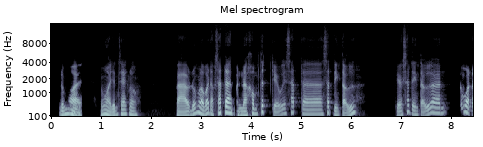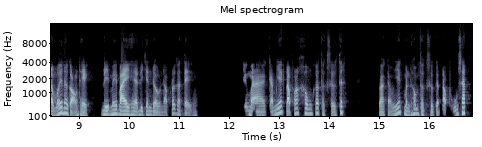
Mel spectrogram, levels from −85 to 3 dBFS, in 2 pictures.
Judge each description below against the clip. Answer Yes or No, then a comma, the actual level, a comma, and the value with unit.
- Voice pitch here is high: No, low, 125 Hz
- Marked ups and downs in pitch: Yes, wide, 6.3 semitones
